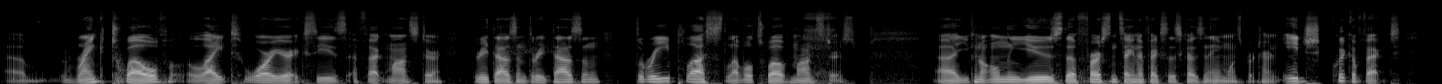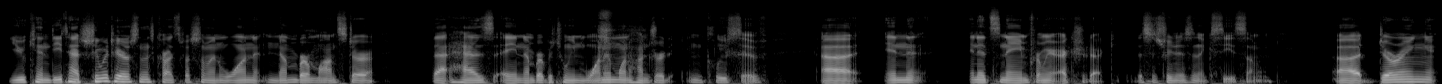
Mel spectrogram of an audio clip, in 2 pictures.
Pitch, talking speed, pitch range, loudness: 100 Hz, 160 wpm, 95-110 Hz, -31 LUFS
